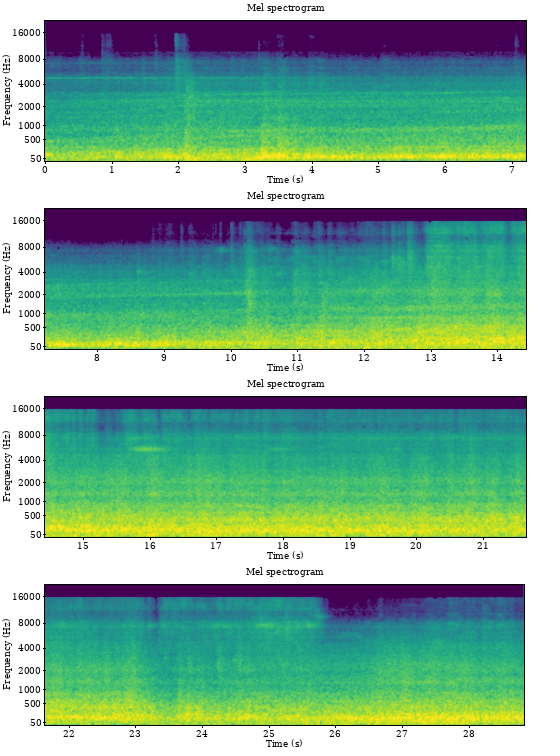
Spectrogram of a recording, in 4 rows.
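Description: Northern line Tube train (1995 stock) heard from inside the carriage, pulling away with its traction motors whining up in pitch over the first several seconds. It then runs at speed through the tunnel with a loud, steady rumble, rail clatter and brief wheel squeals.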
